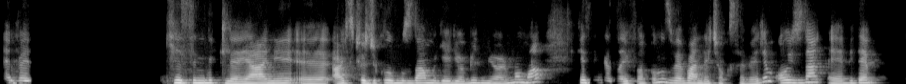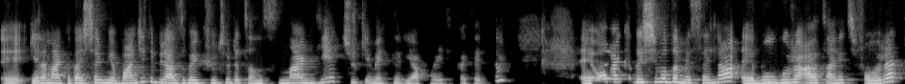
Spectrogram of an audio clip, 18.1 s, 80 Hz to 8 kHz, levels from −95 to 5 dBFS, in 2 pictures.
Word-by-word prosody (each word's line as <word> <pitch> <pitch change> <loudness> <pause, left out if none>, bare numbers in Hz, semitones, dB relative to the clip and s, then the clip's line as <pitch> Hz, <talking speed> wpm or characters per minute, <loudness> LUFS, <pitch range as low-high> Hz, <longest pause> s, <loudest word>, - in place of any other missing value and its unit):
Evet. 225 0 -1 1.3
Kesinlikle! 235 -3 +4
Yani, 205 +2 +4 0.2
eee, 185 0 -2
artık 200 0 +1
çocukluğumuzdan 225 0 +2
mı 225 -2 0
geliyor 205 -1 0
bilmiyorum 215 -1 -1
ama 275 -1 -2 0.3
kesinlikle 250 -2 -2
zayıf 205 +1 -3
noktamız 235 +7 -5
ve 220 -1 0
ben 205 -2 +3
de 195 - 0
çok 190 -2 -9
severim. 190 - -4
O 245 - +1
yüzden, 255 +4 0
eee, 210 0 -2
bir 220 - -4
de, 125 0 -1 0.3
eee, 105 0 -2
gelen 235 +1 +2
arkadaşlarım 245 +2 +1
yabancıydı. 245 +7 0
Biraz 250 -2 +2
da 240 - -4
böyle 250 0 +2
kültürü 250 0 -5
de 260 -1 -3
tanısınlar 240 0 -1
diye 335 +9 -5
Türk 265 -1 -10
yemekleri 200 -4 -5
yapmaya 175 -1 -7
dikkat 175 0 -16
ettim. 440 - -9 0.8
Eee, 235 - +2
o 310 +1 +3
arkadaşıma 310 0 0
da 305 - +2
mesela, 260 +5 +2
eee, 240 -1 +4
bulgura 270 +2 +3
alternatif 260 0 0
olarak 340 +11 +2
235 Hz, 160 wpm, -23 LUFS, 210-260 Hz, 1.3 s, Kesinlikle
